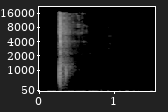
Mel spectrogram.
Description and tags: Bottle Smash FF145
1 light short beer bottle smash, hammer, liquid-filled
Bottle-Breaking, Bottle-smash, light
